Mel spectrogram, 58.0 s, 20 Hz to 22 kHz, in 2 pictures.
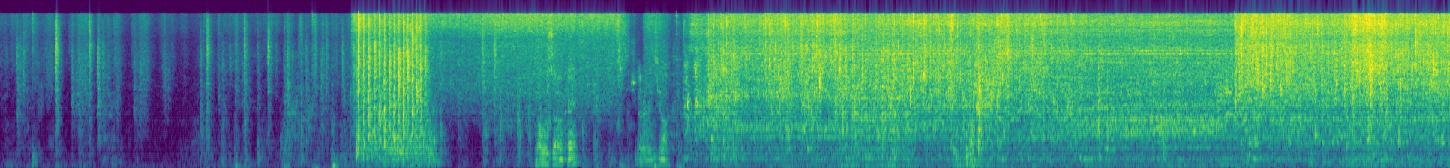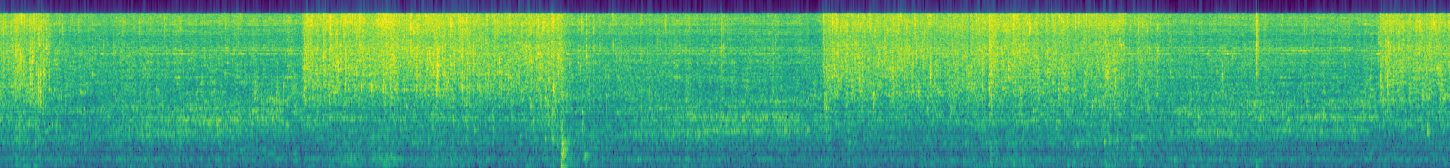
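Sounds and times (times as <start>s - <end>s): water running into bathtub: 7.0s - 58.0s.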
